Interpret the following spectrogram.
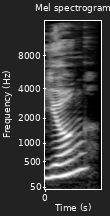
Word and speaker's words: Jung: Jung on Apple podcasts just be sure to pronounce Yung with a hard J links to Amazon's new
